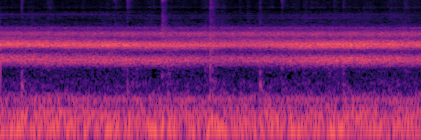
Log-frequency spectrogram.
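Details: A massed frog chorus in rain, thousands of voices blended into constant bright stacked trilling, backed by low steady rain noise and several brief crisp drop taps.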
